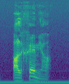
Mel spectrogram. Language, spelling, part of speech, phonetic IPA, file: Polish, alchemia, noun, [alˈxɛ̃mʲja], Pl-alchemia.ogg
